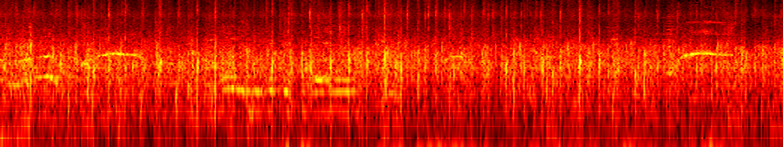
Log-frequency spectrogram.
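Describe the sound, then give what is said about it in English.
Sustained applause from an audience for a group of kids, dense steady clapping for about ten seconds with occasional cheers and whistles rising above it, fairly loud. “Let's have another round of applause for these kids.”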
